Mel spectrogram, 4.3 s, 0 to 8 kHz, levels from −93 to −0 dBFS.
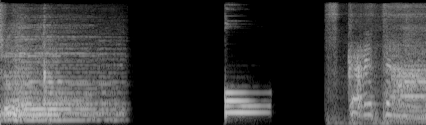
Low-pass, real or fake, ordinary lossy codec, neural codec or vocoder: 7.2 kHz; fake; AAC, 32 kbps; codec, 32 kHz, 1.9 kbps, SNAC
